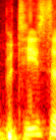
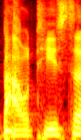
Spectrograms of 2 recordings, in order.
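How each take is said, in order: First: The first syllable sounds like 'ba'. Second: The first syllable sounds like 'bow'. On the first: "his name's Batista" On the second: "they're like Bautista, ... that's probably the way to pronounce that"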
